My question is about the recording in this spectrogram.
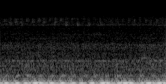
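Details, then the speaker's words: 2009 Mini Cooper R56 John Cooper Works, N14 engine, started after battery regeneration: idle surges and dips unevenly with no throttle input, a lumpy hunting beat; rough idle suspected from a faulty VANOS solenoid, starting better than before. "Running better than it was. Definitely starting better. You can hear it running rough. I'm not revving it. That's doing it all itself."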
